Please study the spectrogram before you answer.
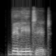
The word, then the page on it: belated: Indian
